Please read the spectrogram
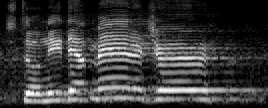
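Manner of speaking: slow, high call for the manager; drawn-out cashier call. Retold or imitated. Cashier still waits for manager, slow high call. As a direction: stretch the plea out slowly.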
